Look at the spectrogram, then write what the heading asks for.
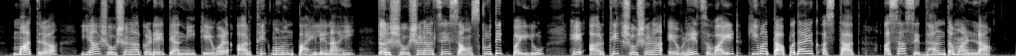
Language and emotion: Marathi, neutral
